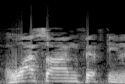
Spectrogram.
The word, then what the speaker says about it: Hwasong: That's spelled Hwasong 15 is how you pronounce it.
